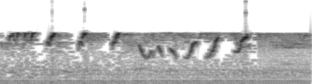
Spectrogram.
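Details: Green leafbird singing in a bird-song contest, placed fifth: quick bright chirps followed by a run of short downslurred whistled notes, then more sharp high chips, with a faint chorus of other contest birds behind.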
